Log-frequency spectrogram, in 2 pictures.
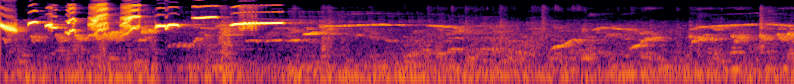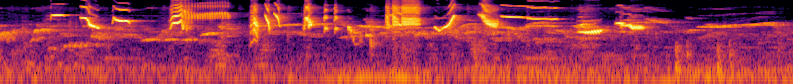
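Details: White-rumped shama in loud form, song meant to provoke other shamas into singing; loud bursts of harsh chips and whistles at start and middle, softer sliding whistles between.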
